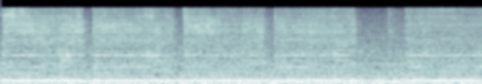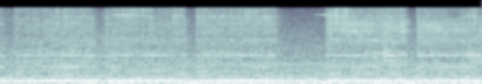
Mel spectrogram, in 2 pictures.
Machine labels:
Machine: slide rail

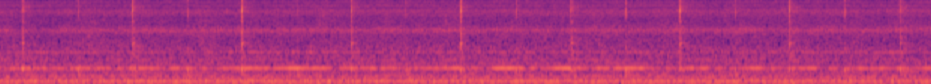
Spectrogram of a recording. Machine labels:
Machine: valve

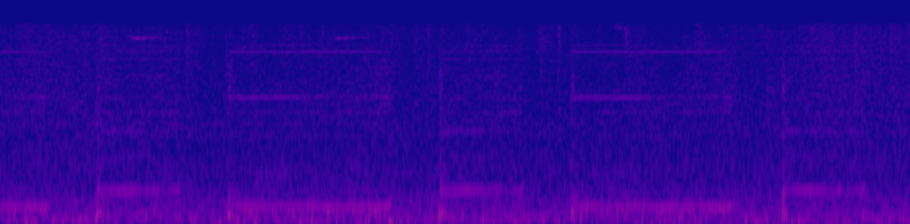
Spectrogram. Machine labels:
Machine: slide rail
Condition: normal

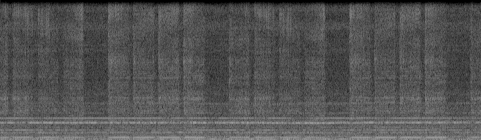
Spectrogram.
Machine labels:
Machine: slide rail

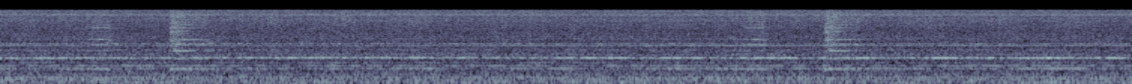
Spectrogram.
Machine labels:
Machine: slide rail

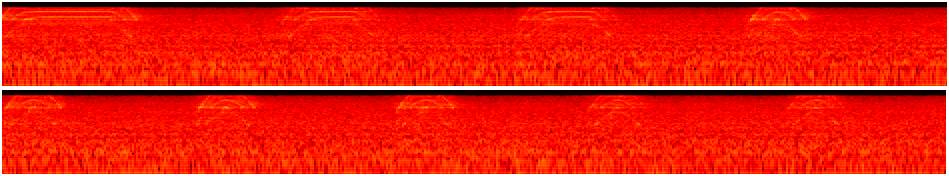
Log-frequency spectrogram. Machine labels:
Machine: slide rail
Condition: abnormal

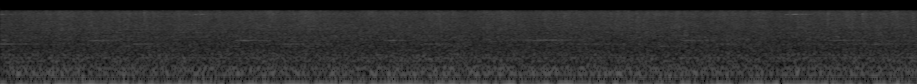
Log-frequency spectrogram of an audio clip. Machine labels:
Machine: fan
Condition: normal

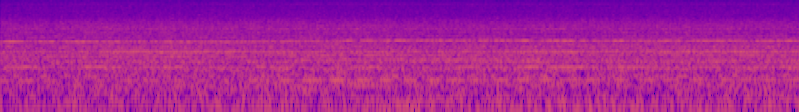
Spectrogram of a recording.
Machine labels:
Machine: fan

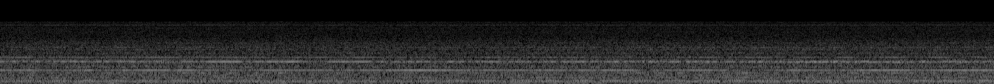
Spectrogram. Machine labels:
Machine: fan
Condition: normal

